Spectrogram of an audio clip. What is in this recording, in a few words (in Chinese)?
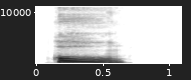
"哦", Chinese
